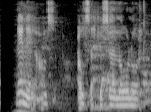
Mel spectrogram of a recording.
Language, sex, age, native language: Icelandic, female, 13, Icelandic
